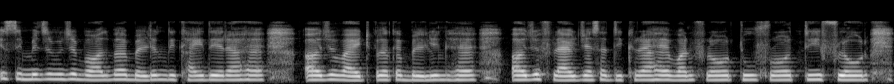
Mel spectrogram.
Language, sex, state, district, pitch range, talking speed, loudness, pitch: Hindi, female, Chhattisgarh, Bastar, 205-215 Hz, 210 wpm, -15 LUFS, 210 Hz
